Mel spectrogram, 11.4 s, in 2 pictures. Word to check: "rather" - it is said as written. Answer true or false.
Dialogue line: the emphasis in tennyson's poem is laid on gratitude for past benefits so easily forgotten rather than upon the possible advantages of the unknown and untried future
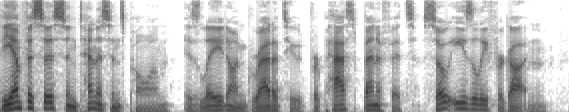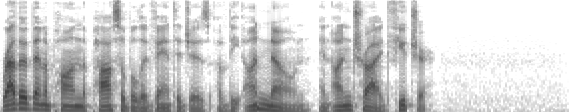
true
